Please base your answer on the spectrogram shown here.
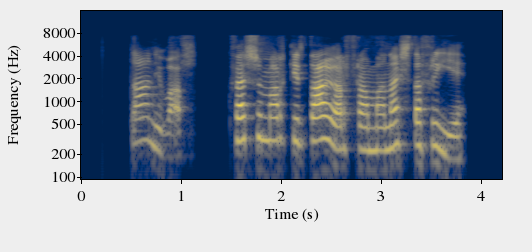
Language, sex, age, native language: Icelandic, female, 20-29, Icelandic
